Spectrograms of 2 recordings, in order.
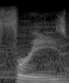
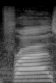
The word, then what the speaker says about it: Fries: That would be pronounced freeze, but it's okay. Oh, freeze! Sorry, I read that backwards. My bad. It's pronounced freeze, but I've done the same thing. Sorry, Kevin. Trust me, when I seen him, I called him Fries for I don't know how many races, and he finally, it's pronounced freeze, man.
